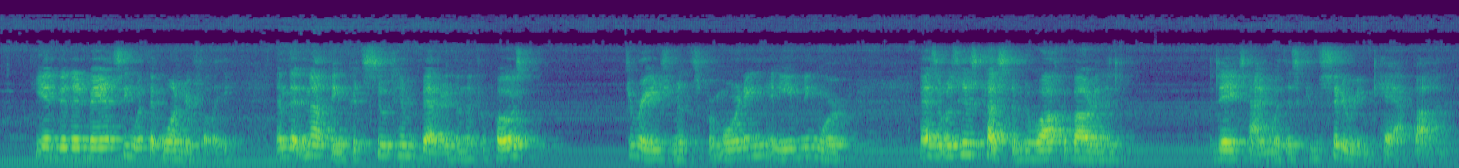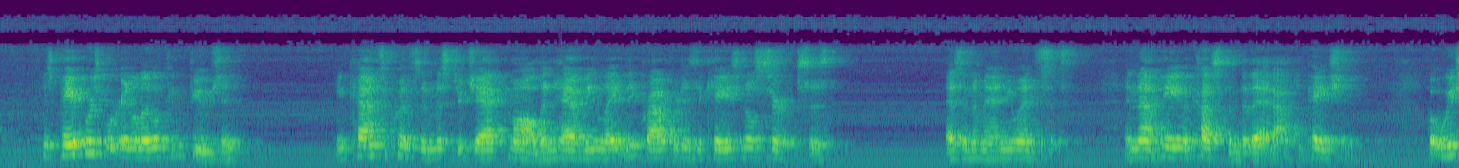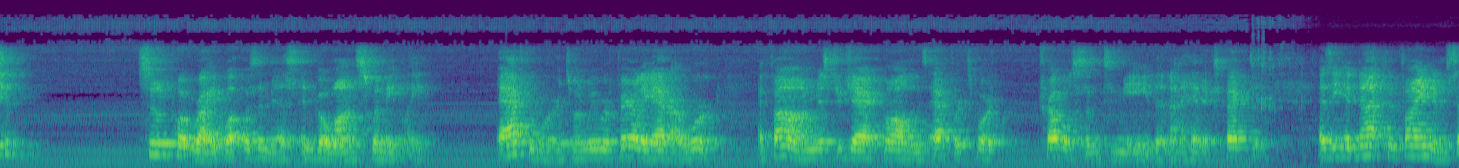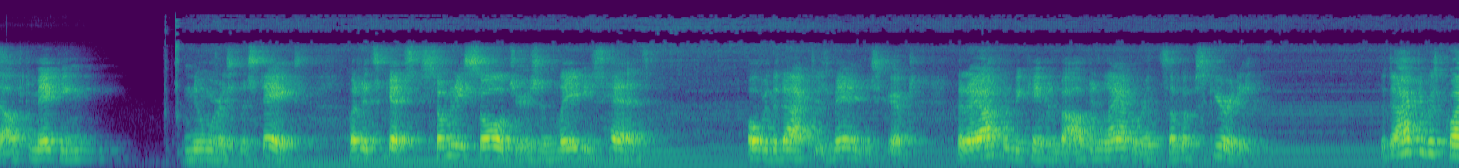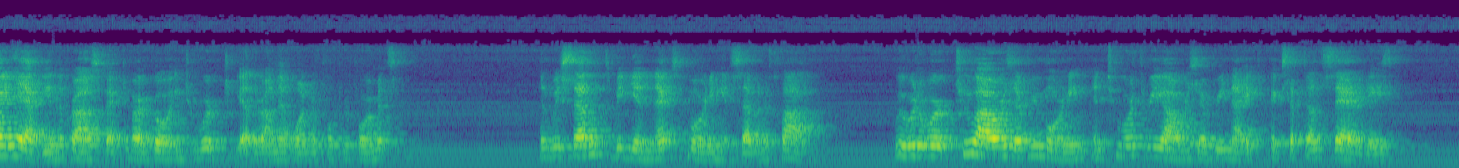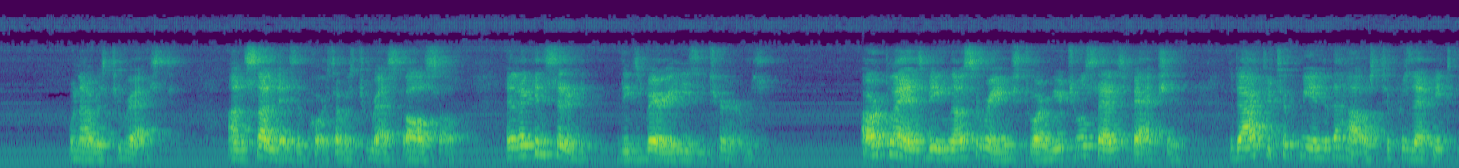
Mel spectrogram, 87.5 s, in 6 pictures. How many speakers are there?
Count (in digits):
1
